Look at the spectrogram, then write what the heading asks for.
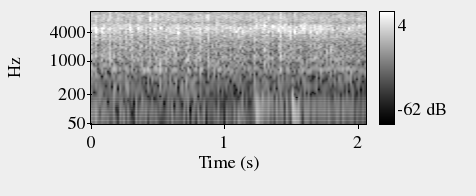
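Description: A smash burger patty topped with cheese sizzles and fries steadily in a hot pan, a continuous close crackle with a few soft stirring or shifting thumps.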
